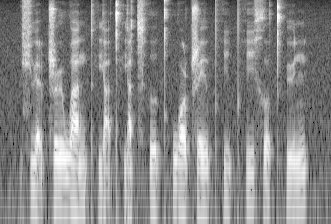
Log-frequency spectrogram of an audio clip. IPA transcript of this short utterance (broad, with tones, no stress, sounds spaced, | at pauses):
ɕ ɥ ɛ̰˨˩ ʈ͡ʂ ɻ̩˥ w a˧˥ n pʰ j ä̰˨˩ t̪ʰ j ä˦ t͡sʰ ɹ̩˧˥ kʰ w ɔ˥˩ ʈ͡ʂ e˧˥ ɪ̯ pʰ i˧˥ pʰ i˥ x ɤ̰˨˩ t̪ʰ y˧˥ n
